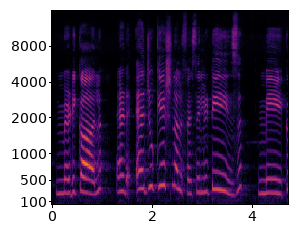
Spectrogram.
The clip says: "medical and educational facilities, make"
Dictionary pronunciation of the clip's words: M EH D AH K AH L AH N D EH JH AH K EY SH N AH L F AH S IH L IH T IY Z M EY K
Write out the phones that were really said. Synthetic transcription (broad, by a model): M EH D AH K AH L AH N D EH JH AH K EY SH N AH L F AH S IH L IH T IY Z M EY K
